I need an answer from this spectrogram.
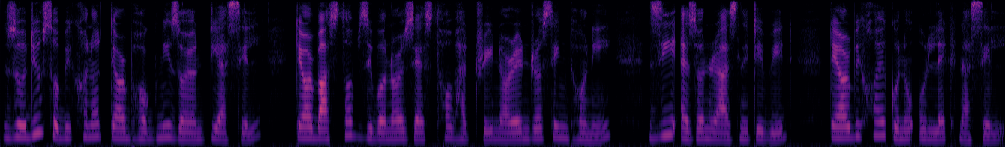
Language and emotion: Assamese, neutral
